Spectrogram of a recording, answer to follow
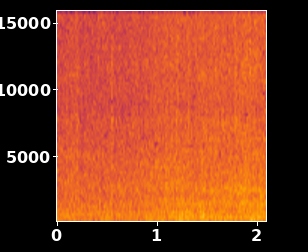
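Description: Steady road and wind noise inside the cabin of a moving vehicle.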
